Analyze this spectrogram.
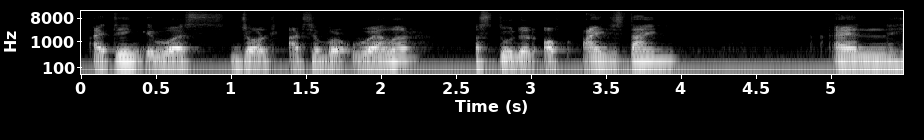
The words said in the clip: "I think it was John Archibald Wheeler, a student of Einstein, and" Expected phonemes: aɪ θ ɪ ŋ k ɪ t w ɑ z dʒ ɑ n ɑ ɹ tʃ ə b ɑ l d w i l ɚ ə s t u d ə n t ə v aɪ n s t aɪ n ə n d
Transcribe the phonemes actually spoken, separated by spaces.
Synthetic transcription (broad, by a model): aɪ t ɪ ŋ k ɪ t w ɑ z dʒ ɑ n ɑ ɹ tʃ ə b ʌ d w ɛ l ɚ ə s t u d ə n t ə f aɪ n s t aɪ n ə n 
